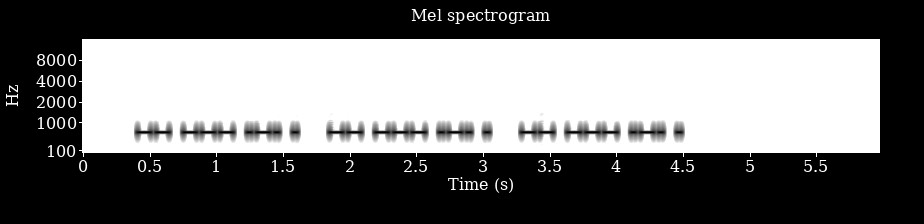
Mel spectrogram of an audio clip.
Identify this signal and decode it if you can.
Morse code, heard as a keyed tone, about 36 wpm, 700 Hz. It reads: MORE MORE MORE
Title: Top 100 Words Repeated 35wpm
